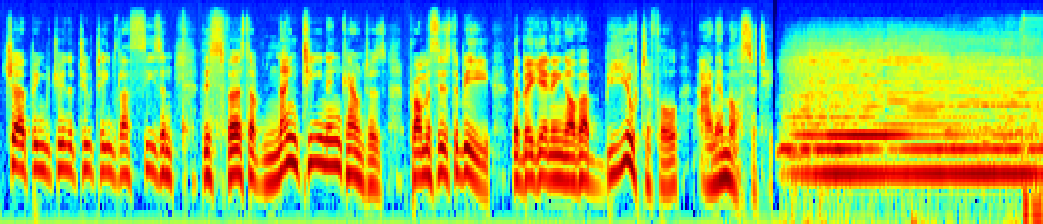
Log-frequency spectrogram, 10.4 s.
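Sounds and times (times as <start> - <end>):
speech: 0.1 - 8.9
Mariners baseball stadium home run horn: 7.8 - 10.4.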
